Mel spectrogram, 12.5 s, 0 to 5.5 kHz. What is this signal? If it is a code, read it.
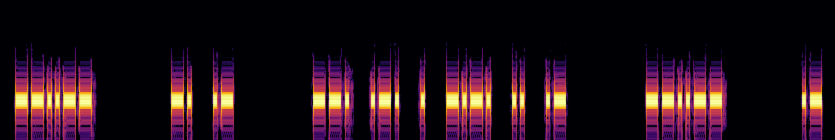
Morse code, heard as a keyed tone, about 20 wpm, spaced as for 15 wpm, 750 Hz. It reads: , NA GRECIA , A
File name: arquivos / texto / texto 08 20ppm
